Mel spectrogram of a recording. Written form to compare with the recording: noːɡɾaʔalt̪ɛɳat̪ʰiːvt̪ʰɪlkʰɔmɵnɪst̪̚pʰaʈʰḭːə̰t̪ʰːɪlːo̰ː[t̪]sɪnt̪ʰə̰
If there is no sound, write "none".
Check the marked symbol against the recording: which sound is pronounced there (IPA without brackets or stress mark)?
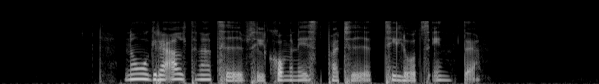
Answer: t̪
